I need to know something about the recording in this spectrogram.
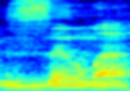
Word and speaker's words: Xooma: So how do you pronounce that? Zuma. Zuma.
